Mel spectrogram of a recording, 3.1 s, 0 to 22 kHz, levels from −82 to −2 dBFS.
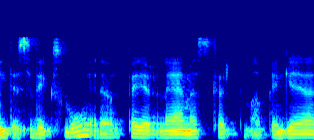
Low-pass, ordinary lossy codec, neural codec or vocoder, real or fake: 7.2 kHz; MP3, 64 kbps; codec, 24 kHz, 0.9 kbps, WavTokenizer, medium speech release version 1; fake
